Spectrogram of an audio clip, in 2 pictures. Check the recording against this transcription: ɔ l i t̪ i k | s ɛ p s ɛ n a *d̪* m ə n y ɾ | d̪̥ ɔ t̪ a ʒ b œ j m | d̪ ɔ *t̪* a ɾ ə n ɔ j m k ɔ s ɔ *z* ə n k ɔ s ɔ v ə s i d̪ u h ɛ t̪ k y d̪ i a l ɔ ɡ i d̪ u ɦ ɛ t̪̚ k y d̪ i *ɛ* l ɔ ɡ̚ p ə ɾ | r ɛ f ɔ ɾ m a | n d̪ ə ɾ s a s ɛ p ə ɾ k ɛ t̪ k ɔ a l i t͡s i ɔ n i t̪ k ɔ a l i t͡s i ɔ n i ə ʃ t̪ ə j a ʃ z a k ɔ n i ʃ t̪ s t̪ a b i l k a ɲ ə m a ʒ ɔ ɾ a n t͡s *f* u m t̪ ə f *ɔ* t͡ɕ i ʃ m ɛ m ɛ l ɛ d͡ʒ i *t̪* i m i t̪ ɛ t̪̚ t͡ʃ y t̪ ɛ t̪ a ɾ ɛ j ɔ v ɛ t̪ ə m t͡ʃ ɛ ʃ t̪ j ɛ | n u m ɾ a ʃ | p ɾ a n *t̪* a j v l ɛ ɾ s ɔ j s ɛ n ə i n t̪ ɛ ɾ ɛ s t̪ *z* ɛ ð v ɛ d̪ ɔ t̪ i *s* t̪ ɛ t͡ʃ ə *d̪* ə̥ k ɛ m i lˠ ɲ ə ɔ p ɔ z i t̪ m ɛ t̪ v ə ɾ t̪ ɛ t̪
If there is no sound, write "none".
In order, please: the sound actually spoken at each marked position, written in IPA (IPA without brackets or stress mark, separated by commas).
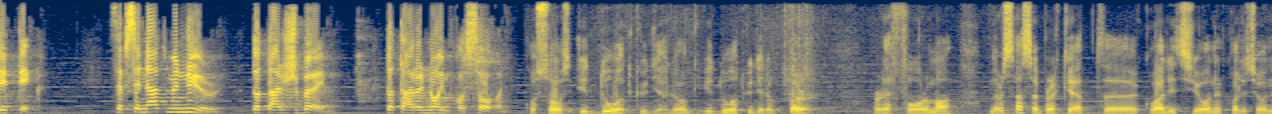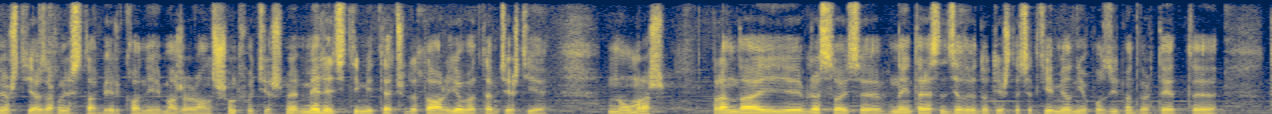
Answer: t̪, t̪, v, a, ʃ, u, t̪, d̪, z, ʃ, t̪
